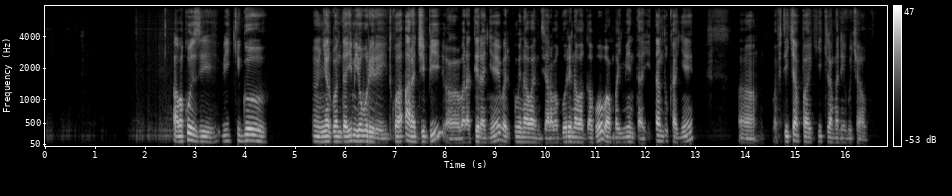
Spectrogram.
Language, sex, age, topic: Kinyarwanda, male, 36-49, government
